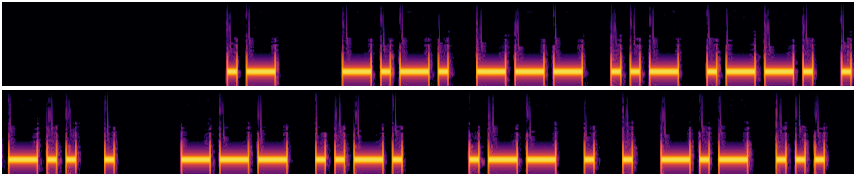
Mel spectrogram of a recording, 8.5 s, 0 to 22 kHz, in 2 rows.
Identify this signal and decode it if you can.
Morse code, heard as a keyed tone, about 25 wpm, 700 Hz. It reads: A COUPLE OF WEEKS
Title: Sets of 5 Words 25wpm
